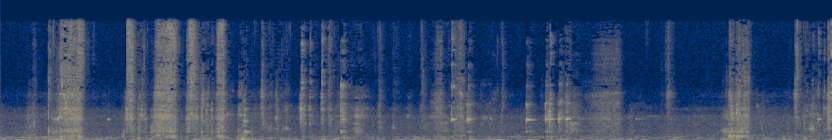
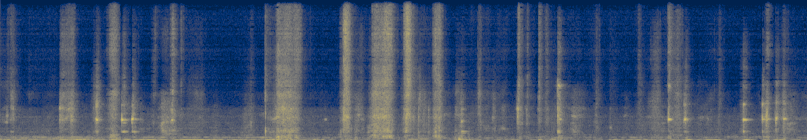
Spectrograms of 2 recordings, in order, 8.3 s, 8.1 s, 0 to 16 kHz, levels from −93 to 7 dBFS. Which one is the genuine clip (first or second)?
first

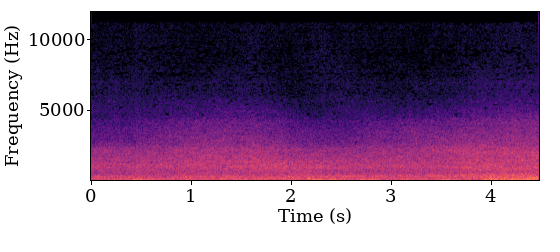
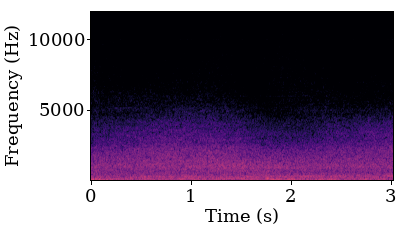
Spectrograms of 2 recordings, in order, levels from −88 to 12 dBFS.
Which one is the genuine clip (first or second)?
second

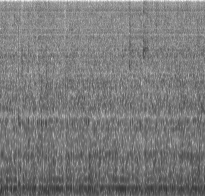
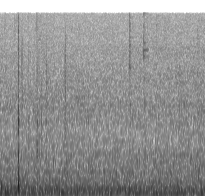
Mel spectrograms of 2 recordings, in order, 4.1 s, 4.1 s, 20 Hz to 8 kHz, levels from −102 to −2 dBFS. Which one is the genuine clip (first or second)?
second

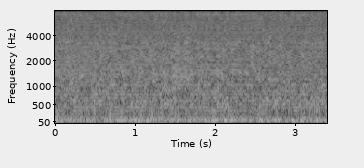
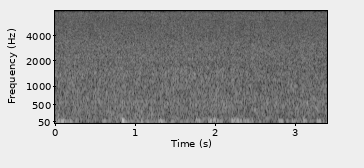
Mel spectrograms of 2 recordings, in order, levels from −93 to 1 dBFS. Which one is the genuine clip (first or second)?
second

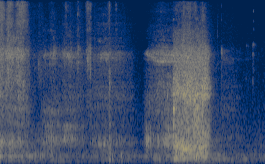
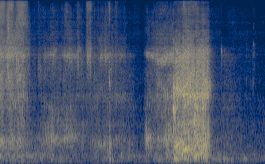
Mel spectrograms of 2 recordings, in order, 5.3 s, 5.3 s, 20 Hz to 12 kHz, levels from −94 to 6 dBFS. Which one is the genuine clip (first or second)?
first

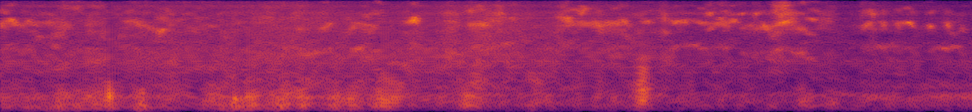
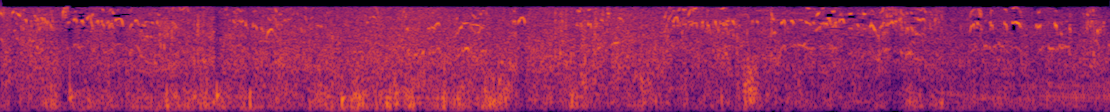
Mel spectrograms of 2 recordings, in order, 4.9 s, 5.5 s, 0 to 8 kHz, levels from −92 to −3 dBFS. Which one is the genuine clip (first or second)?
second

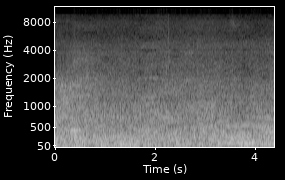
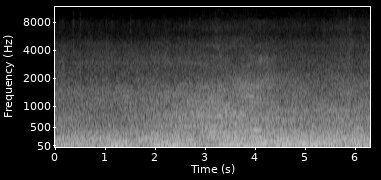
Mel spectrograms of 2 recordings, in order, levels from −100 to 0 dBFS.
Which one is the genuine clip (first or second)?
second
